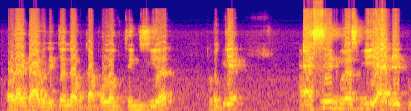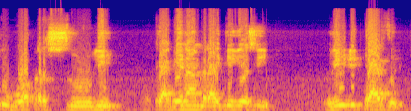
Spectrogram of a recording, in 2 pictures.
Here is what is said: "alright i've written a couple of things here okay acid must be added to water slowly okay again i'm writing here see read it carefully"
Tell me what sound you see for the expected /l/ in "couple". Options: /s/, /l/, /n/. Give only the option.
/l/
